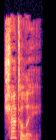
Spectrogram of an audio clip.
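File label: "chattily", British English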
